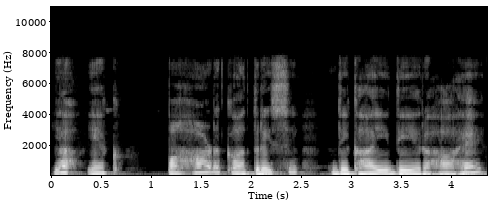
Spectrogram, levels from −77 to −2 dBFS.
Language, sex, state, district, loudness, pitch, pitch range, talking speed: Hindi, male, Jharkhand, Ranchi, -16 LUFS, 155 Hz, 130-185 Hz, 125 wpm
